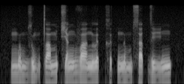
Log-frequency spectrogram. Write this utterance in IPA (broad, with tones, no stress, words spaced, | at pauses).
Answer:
mə̤˨˩mzṵ˧˨mt̪a˨˦m t͡ɕa˨˦ŋvaː˧nlə˦˥t̚ xə˨˩t̚nə̤˨˩m sa˦˥t̚zi˨˦ŋ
